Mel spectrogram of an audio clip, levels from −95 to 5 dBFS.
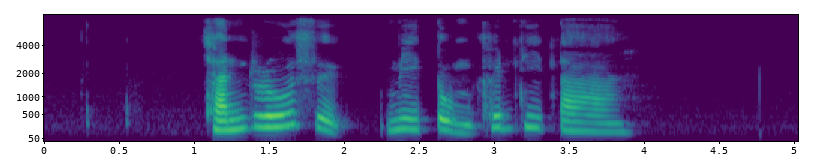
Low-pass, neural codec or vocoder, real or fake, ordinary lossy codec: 7.2 kHz; none; real; none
